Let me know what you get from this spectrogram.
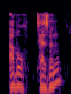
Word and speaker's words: Abel Tasman: And there was a Dutch bloke standing next to me and he explained the correct pronunciation is Abel Tasman.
